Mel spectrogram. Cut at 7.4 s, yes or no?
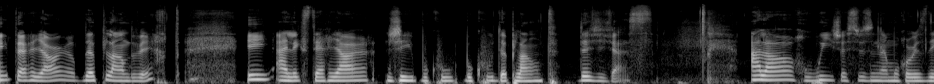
no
